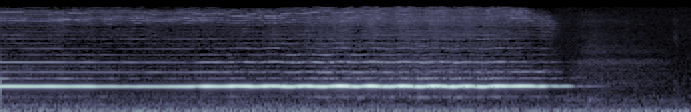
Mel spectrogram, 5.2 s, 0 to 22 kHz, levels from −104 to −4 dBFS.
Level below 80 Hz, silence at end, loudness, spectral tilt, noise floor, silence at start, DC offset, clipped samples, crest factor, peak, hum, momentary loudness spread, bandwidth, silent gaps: -60 dBFS; 0.9 s; -25 LUFS; -1.5 dB/octave; -59 dBFS; 0 s; under 0.1%; under 0.1%; 12 dB; -14 dBFS; none; 12 LU; 17 kHz; none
